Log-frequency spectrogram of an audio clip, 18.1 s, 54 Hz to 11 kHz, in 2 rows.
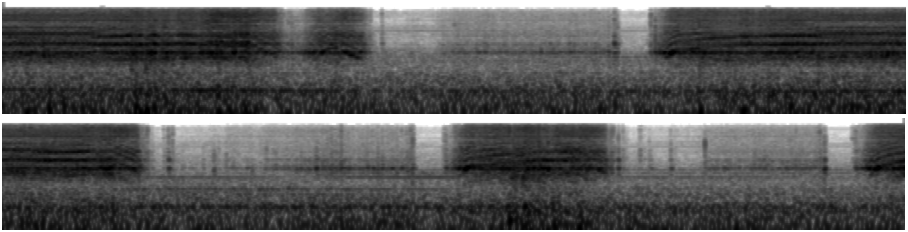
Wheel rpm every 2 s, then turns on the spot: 190, 100, 20, 110, 190, 60, 30, 90, 20.
4-6 10-12 14-16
